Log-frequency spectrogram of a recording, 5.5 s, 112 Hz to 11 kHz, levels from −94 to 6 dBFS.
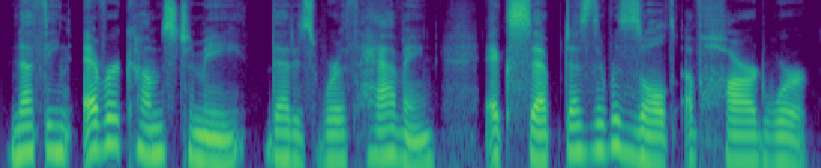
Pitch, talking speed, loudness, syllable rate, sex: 155 Hz, 175 wpm, -23 LUFS, 4.6 syllables/s, female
